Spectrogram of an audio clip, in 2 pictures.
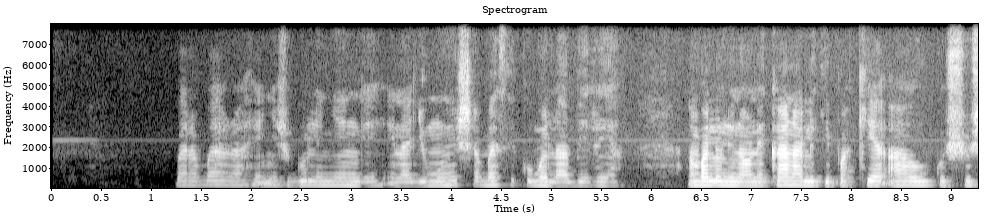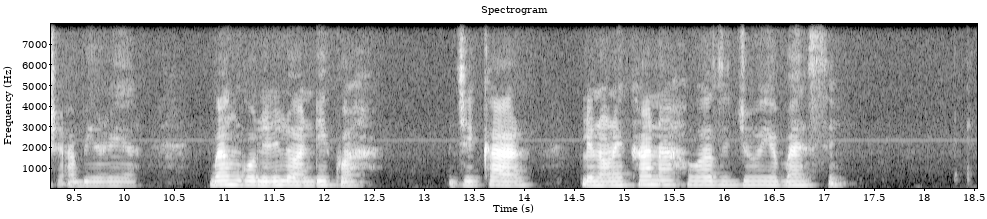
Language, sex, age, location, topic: Swahili, female, 25-35, Nairobi, government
